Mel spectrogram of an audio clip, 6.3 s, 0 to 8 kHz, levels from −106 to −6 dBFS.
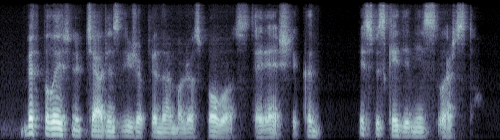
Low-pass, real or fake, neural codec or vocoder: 7.2 kHz; fake; codec, 16 kHz, 0.8 kbps, ZipCodec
